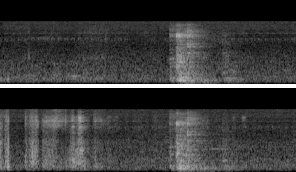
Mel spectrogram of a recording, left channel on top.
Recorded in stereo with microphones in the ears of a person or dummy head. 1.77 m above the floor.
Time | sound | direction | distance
1.7 | tearing paper | 5° right (ahead or behind) | 1.0 m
